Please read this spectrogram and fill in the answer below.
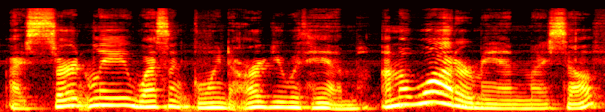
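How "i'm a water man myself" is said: usual speaking voice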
